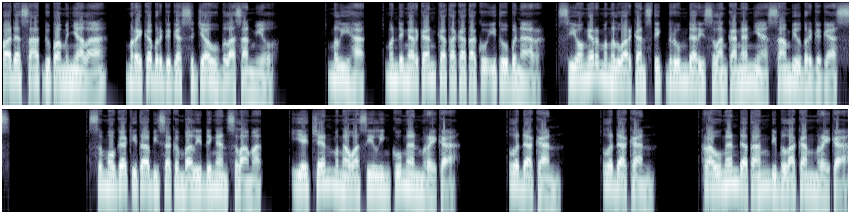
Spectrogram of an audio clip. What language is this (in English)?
Indonesian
